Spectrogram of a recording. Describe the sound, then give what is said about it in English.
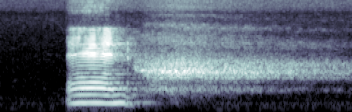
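A deep breath taken during a guided calming exercise, starting abruptly with a short voiced onset and then easing into a long, steady breathy rush that slowly fades. “Just take a deep breath. And again.”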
